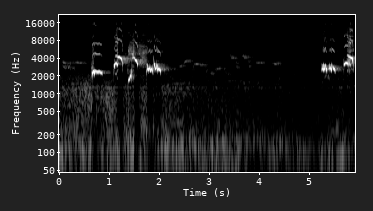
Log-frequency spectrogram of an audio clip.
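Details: Oriental magpie-robin giving a cluster of loud, bright whistled notes, some downslurred and some twisting, then a long near-silent gap with faint low rumble before a short burst of whistles resumes at the end.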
